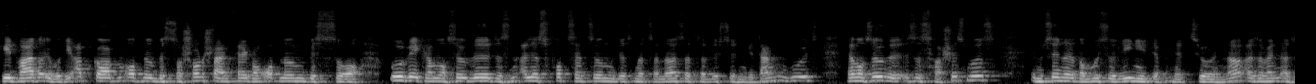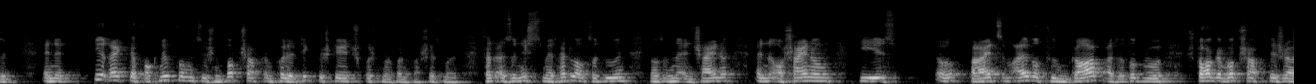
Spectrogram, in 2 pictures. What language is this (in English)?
German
